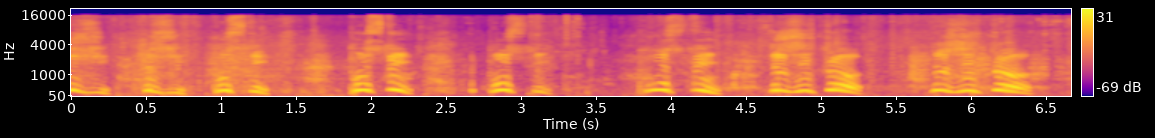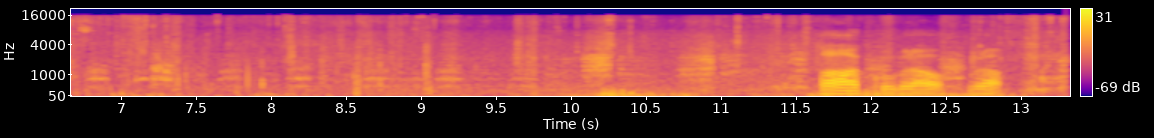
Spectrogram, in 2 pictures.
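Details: Rottweiler barking during attack training for self-defence: a fast run of short, harsh, harmonic barks, about two per second for six seconds, then a quieter stretch and a final brief burst of higher barks.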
